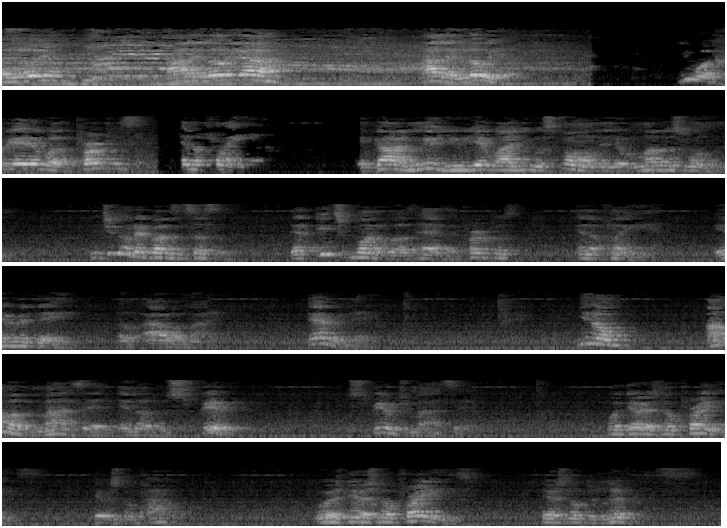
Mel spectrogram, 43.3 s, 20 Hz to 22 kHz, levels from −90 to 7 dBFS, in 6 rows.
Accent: American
